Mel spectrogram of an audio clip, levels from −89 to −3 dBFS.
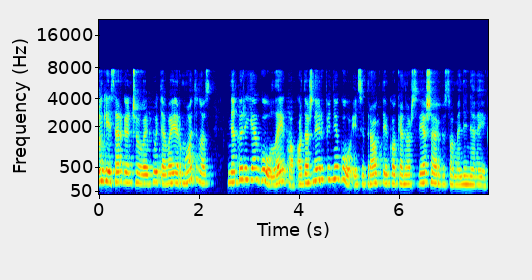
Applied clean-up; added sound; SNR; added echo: neural mask model DeepFilterNet 3.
